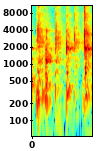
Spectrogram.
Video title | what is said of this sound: Glaze Demo for Students | if you do not hear the glaze moving you want to shake it even harder or you want to make sure that it's not empty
